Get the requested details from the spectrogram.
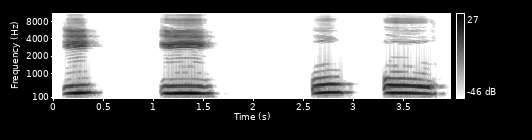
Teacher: संवृत है जिन स्वरों के उच्चारण में मुख द्वार लगभग बंद रहता है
